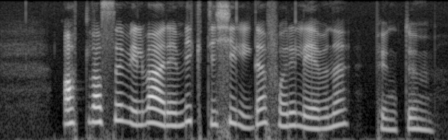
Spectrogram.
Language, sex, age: Norwegian, female, 48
